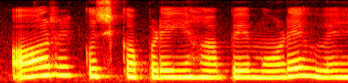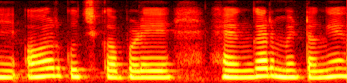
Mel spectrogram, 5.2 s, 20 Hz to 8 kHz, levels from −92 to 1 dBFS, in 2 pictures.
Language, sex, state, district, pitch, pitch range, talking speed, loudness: Hindi, female, Jharkhand, Garhwa, 245 Hz, 235-270 Hz, 170 wpm, -15 LUFS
